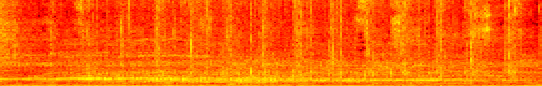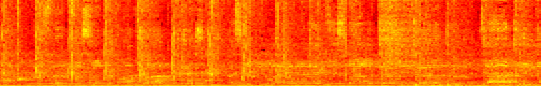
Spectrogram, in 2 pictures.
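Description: A punk rock band playing live at full volume through a club PA, heard from inside the crowd: heavy bass, driving drums and guitars. A long high note is held over the first few seconds, and the crowd whoops and shouts along.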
